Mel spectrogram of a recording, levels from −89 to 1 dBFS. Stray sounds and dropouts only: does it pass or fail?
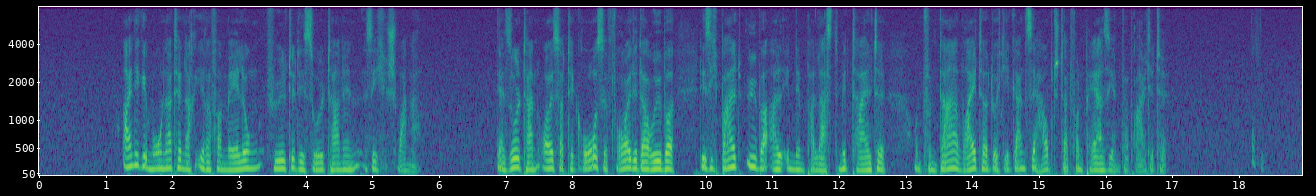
fail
